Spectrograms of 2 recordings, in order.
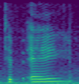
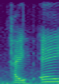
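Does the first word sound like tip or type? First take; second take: tip; type. First: The first word has a short clipped vowel. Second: The first word has a long gliding vowel. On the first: "he says like tip A or something" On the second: "instead of like type A"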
